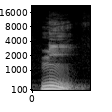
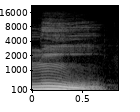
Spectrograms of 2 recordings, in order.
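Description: First: The syllable is said quickly as one unit. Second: The syllable is said slowly and drawn out.

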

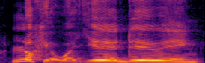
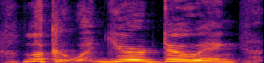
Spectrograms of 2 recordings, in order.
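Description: First: It is said in a put-on British accent. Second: It is said in the speaker's ordinary accent. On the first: The speaker calls it right. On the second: The speaker calls it wrong.

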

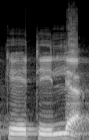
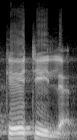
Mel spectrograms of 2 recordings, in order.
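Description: The two takes are said the same way.

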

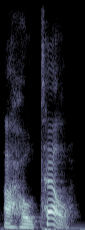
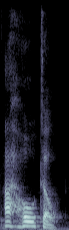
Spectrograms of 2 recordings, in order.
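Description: First: The stress is on the second syllable. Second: The stress is on the first syllable. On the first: The speaker calls it right. "a gente pronuncia a hotel" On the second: The speaker calls it wrong. "não fale a hotel"

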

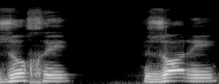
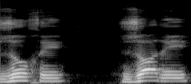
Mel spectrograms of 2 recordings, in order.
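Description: The two takes are said the same way.

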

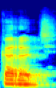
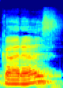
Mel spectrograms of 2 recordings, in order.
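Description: First: The word ends with a 'j' sound. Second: The word ends with a 'z' sound. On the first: "We usually say it karaj" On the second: "We should actually pronounce it in this way"

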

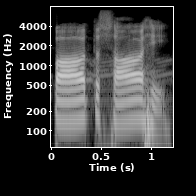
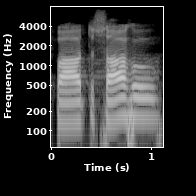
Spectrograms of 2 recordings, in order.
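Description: First: It uses a plain 's' sound and ends in 'e'. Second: It uses a 'sh' sound and ends in 'u'. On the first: The speaker calls it right. "ਸ਼ੁੱਧ ਉਚਾਰਨ ... ਸਾਹੇ ਇਸ ਤਰ੍ਹਾਂ ਉਚਾਰਨ ਹੋਵੇਗਾ" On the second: The speaker calls it wrong. "ਕਈ ਸੰਗਤਾਂ ਤਿੰਨ ਤਰ੍ਹਾਂ ਦਾ ਉਚਾਰਨ ਕਰ ਜਾਂਦੀਆਂ"

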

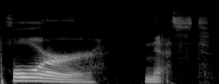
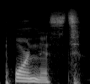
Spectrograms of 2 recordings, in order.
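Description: First: The word has a pause between its parts. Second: The word runs together without a pause.

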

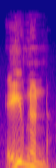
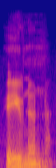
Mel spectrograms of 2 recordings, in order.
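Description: First: It is said in a plain, ungruff voice. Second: It is said in a rough, gruff voice.

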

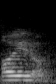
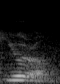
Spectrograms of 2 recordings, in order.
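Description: First: The word is said with German vowel sounds. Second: The word is said with English vowel sounds. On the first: The speaker calls it right. "It's pronounced euro" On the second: The speaker calls it wrong. "not euro"

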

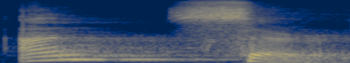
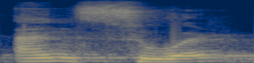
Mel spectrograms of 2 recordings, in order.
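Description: First: The w sound is silent in the word. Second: A w sound is pronounced in the word. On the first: The speaker calls it right. "الدبليو لا ينطق هنا" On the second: The speaker calls it wrong. "ليست answer"

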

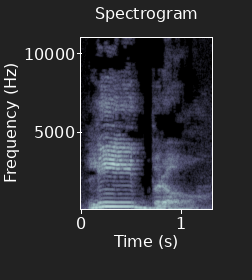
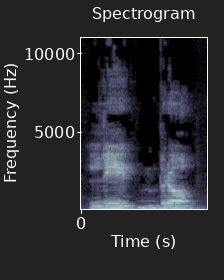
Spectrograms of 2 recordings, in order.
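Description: First: The stress is on the first syllable. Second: Both syllables are equal, robotic and flat. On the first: "Fuerte la primera"

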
